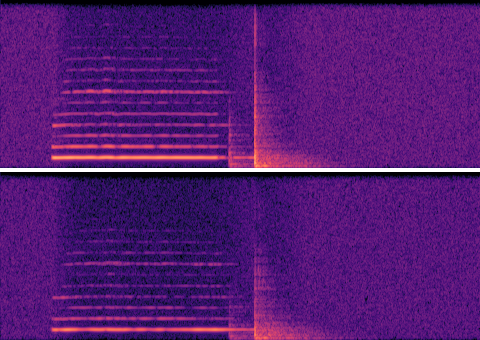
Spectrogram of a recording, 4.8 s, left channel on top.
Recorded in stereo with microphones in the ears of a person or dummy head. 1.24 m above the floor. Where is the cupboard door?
55° left (ahead or behind), 0.5 m.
